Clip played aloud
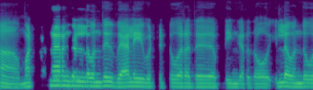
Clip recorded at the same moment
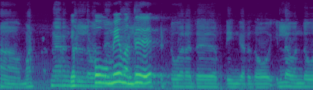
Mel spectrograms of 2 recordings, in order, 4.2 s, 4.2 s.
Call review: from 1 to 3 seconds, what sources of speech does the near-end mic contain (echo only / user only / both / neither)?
both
